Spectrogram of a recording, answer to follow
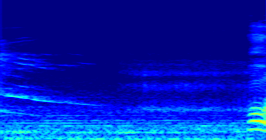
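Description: Pomsies interactive plush cat toy sounding off: one falling electronic meow-like tone near the start, then a faint steady purr as its vibrating purr runs.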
